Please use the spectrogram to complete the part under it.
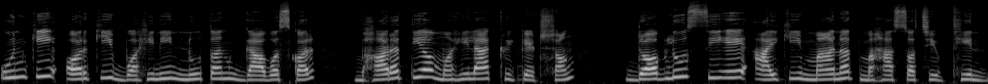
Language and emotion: Nepali, neutral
